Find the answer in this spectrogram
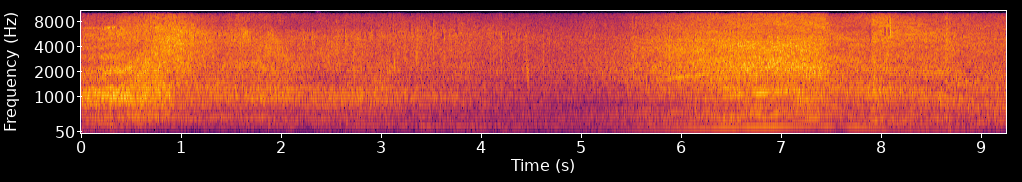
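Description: A car rushes past close by at the start. Then the diesel engine of a VW Golf TDI accelerates toward the listener, its pitch climbing for about a second and a half and then dropping as it backs off, while its turbocharger fails and the car trails white smoke.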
